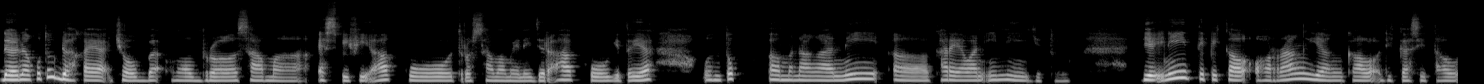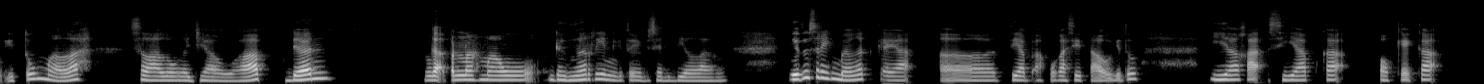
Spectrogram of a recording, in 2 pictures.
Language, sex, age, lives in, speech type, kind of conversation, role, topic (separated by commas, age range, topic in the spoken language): Indonesian, female, 30-34, Indonesia, conversation, advice, user, Kapan sebaiknya saya memecat atau mempertahankan karyawan yang bermasalah?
